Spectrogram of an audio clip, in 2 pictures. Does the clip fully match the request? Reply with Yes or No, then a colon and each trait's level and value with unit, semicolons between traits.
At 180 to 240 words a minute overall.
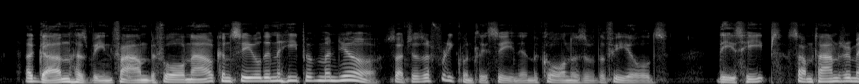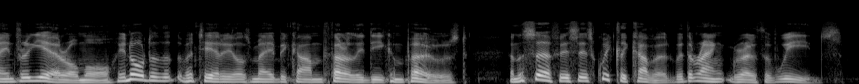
Yes: average, 190 wpm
